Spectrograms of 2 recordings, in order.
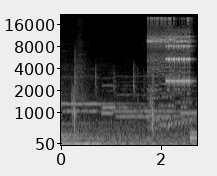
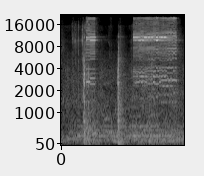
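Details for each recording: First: Quadcopter ESC startup beeps, sharp high-pitched electronic tones over background music, heard after reassembling a DIY waterproofed drone (silicone-sealed air unit, reapplied thermal paste); normal startup beeps, everything working. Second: Idle quadcopter after a waterproofing build and flight test: high, thin beeps repeat as its water-damaged ESC stack resets itself over and over; afterwards it won't arm, one motor won't spin, OSD flashes.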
